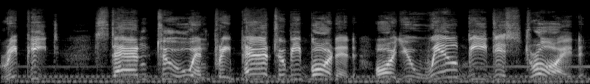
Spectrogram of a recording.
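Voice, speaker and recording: Sharp, threatening officer over radio. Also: male voice, high voice, big pitch swings, slow, slight background noise, exaggerated voice, low-quality recording. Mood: menacing. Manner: formal, commanding. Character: stern, threatening male Imperial military officer. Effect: comlink radio. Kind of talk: 1990s audio drama acting.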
